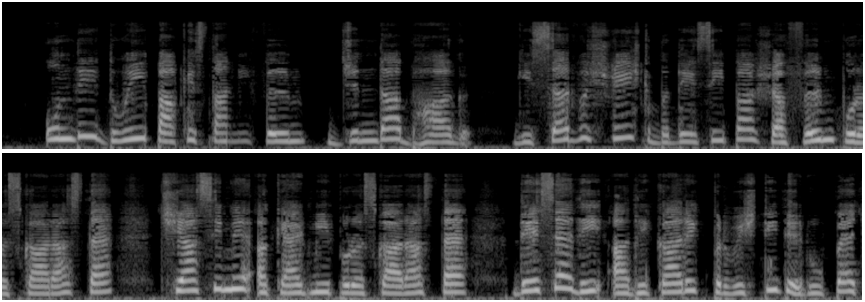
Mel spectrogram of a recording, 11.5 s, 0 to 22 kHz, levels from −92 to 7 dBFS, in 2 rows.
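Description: Throughout, the speech carries plainly audible HE-AAC compression damage. Nothing reaches above 12.3 kHz, and the treble is rebuilt from copied lower bands, so its harmonics do not line up with the originals. This points to a bitrate of about 16 kbps, likely HE-AAC.

At 1.50 s a sudden gain jump drops the level by about 14 dB, and at 1.77 s it returns. At 5.13 s a second jump raises the level by about 6 dB, and it stays there until the end. Speech and background noise shift together at each step, which likely means a gain change was applied with no ramp.

From 5.88 to 5.90 s, pre-echo adds about 21 ms of hiss just ahead of a sharp attack, and the attack itself sounds smeared. The codec spread its quantisation noise across the whole block, so the quiet moment before the onset is filled with noise sized for the loud part.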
